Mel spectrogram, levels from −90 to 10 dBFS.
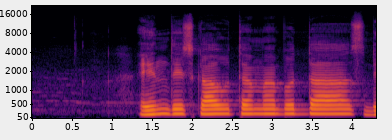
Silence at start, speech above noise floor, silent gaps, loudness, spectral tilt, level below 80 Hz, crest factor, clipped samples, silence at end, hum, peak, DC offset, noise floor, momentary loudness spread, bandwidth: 1.35 s; 36 dB; none; -21 LUFS; -7 dB/octave; -68 dBFS; 16 dB; under 0.1%; 0 s; none; -4 dBFS; under 0.1%; -56 dBFS; 5 LU; 13 kHz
